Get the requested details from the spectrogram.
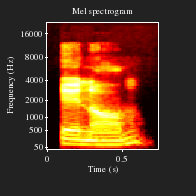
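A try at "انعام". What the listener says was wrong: En'am, exactly.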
